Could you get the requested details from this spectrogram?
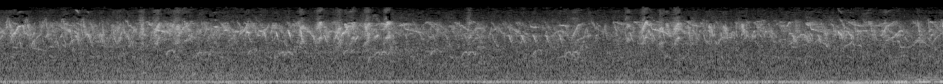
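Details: Continuous high-pitched white-eye song of the Bustomi type, used to coax a bird that won't sing: rapid rolling chatter of sharp chirps and trills, swelling in bursts around the start and again after six seconds, with a low steady hum beneath.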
